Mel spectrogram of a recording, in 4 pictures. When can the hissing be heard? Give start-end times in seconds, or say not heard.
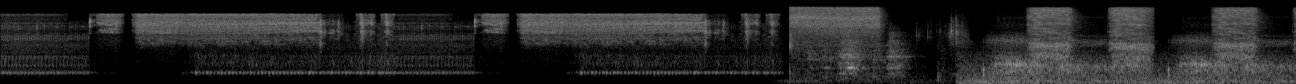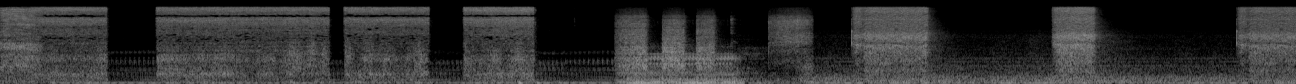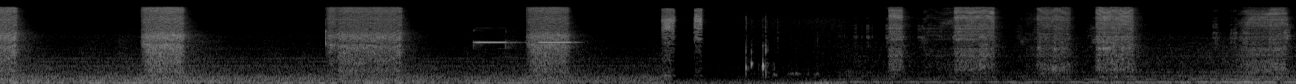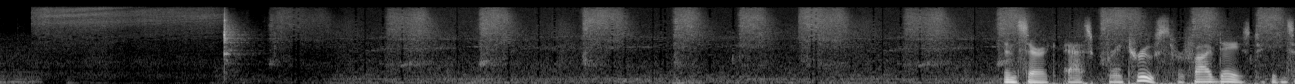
0.0-51.7.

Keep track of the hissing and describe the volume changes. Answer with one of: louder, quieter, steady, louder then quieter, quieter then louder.
quieter then louder.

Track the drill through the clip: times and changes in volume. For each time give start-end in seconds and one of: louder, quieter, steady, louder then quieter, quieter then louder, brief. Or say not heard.
not heard.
